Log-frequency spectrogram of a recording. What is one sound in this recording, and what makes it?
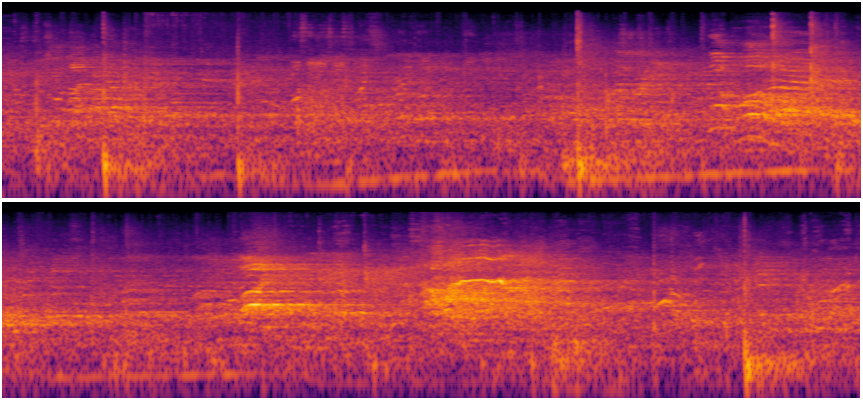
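A ball is kicked with sharp thuds in a large echoing hall.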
